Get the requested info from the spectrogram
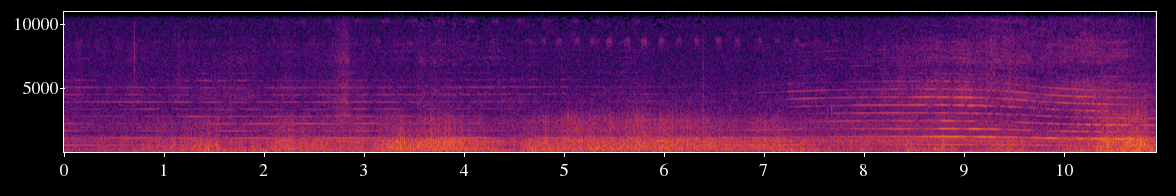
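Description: Small electric motor and propeller of a foam RC park jet whining overhead at a nearly steady pitch, drifting slightly up and down near the end. Heavy wind rumble on the microphone is louder than the whine and swells about a second in.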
